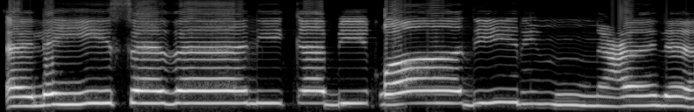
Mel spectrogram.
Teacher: تنوین کی آواز کو نہیں چھپانا بلکہ ہم نے کیا کرنا ہے، اظہار کرنا ہے · أَلَيْسَ ذَلِكَ بِقَادِرٍ عَلَىٰ، یہاں پر سین آ چکا ہے، سین جب ادا ہوتا ہے تو یہ سیٹی کی آواز دیتا ہے، ذال کو نہایت نرمی کے ساتھ پڑھا جاتا ہے، ڈھیلے منہ اور ڈھیلے ہونٹوں کے ساتھ اس کی ادائیگی ہوتی ہے، قاف کو بھی ایک الف کے برابر کھینچ کر پڑھا جائے گا اور موٹا پڑھا جائے گا۔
